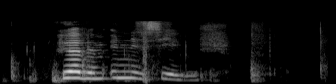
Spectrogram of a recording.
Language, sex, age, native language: Icelandic, male, 10, Icelandic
